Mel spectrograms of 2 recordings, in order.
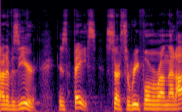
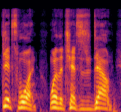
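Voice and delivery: ordinary delivery

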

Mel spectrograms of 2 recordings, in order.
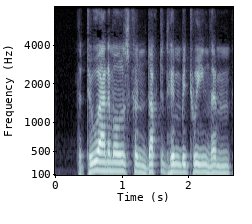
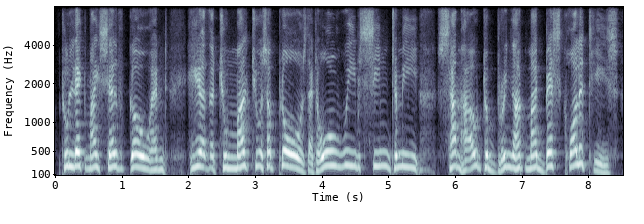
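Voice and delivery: theatrical Toad; 7 semitones higher than usual. A narrator's reading. Toad's theatrical lament.

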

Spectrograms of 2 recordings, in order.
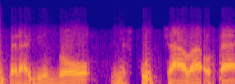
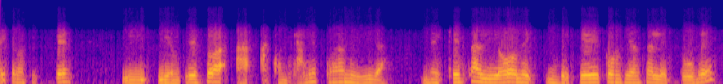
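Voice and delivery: usual speaking voice

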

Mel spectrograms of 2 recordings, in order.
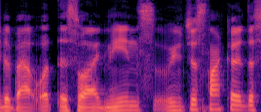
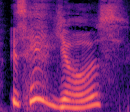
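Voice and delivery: put-on high, slow questioning boy voice; 12 semitones higher, slower than usual. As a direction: ask it slowly, pitched high. Same quote repeated.

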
